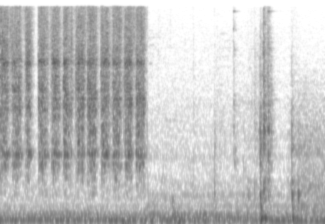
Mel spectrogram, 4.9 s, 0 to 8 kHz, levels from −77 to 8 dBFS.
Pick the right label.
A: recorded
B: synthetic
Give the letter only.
A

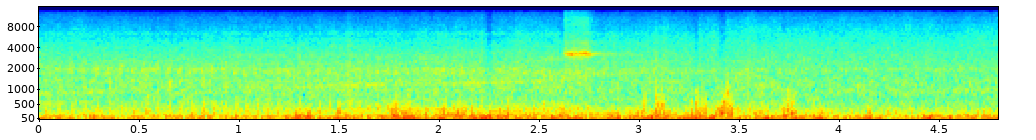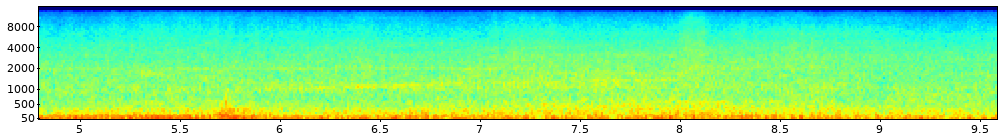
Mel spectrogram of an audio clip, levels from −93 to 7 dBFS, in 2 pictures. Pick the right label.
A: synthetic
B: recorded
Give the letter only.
A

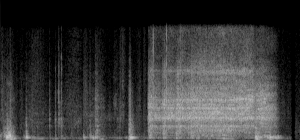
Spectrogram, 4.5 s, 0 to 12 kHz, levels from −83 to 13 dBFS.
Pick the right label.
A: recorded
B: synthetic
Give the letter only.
A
